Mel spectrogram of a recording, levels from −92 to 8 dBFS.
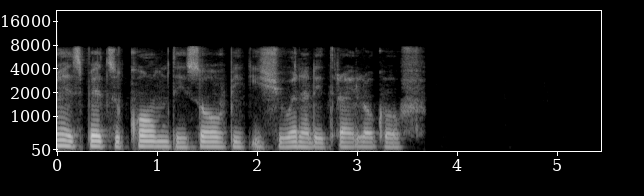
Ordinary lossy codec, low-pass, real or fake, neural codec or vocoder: none; none; real; none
